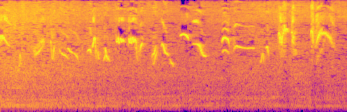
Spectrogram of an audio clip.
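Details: Oriental magpie-robin song of short whistled notes and sweeping slurs in quick bursts about every half second, over a steady background hiss and faint low hum.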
